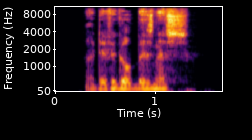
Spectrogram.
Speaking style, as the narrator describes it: Mallory muttered

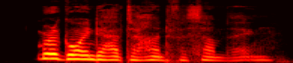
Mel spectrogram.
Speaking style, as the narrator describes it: Vanessa sighed

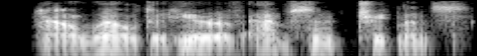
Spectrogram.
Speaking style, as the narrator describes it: muttered

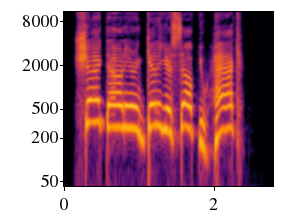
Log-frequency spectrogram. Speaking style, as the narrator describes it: the voice shouted up from the basement

